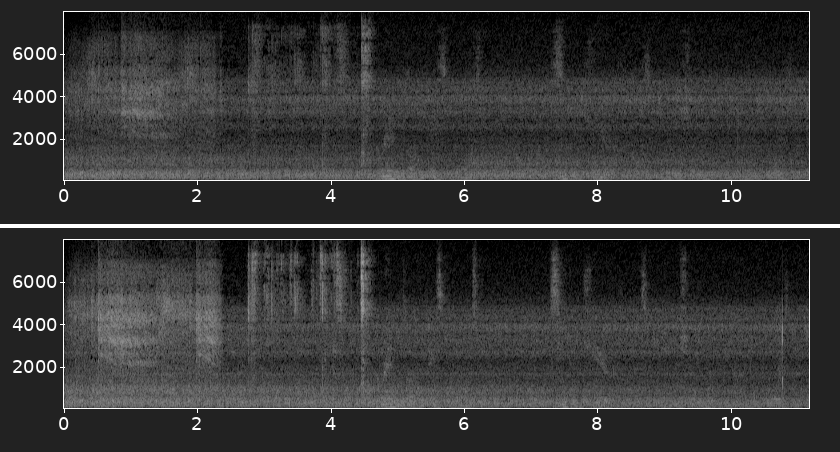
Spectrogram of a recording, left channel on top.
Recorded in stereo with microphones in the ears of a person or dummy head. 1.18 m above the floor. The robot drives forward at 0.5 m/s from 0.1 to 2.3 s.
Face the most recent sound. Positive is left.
turn(degrees=-85)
